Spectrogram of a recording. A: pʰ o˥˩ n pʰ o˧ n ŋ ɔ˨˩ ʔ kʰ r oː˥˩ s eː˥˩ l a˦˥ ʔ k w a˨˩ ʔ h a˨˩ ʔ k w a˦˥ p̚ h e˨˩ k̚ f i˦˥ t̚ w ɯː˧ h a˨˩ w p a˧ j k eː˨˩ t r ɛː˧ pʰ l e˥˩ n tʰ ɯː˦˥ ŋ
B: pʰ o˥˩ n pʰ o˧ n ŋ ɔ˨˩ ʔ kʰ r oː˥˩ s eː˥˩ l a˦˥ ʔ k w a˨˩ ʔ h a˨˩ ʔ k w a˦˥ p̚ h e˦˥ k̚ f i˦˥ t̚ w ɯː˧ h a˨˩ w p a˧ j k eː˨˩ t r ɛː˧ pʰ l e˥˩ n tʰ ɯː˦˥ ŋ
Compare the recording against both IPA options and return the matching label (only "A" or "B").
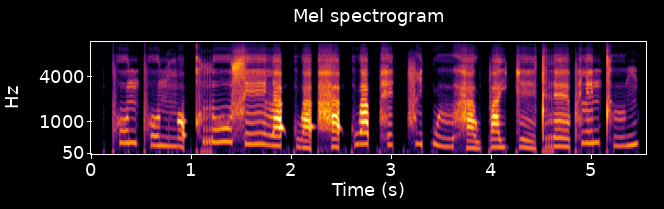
B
